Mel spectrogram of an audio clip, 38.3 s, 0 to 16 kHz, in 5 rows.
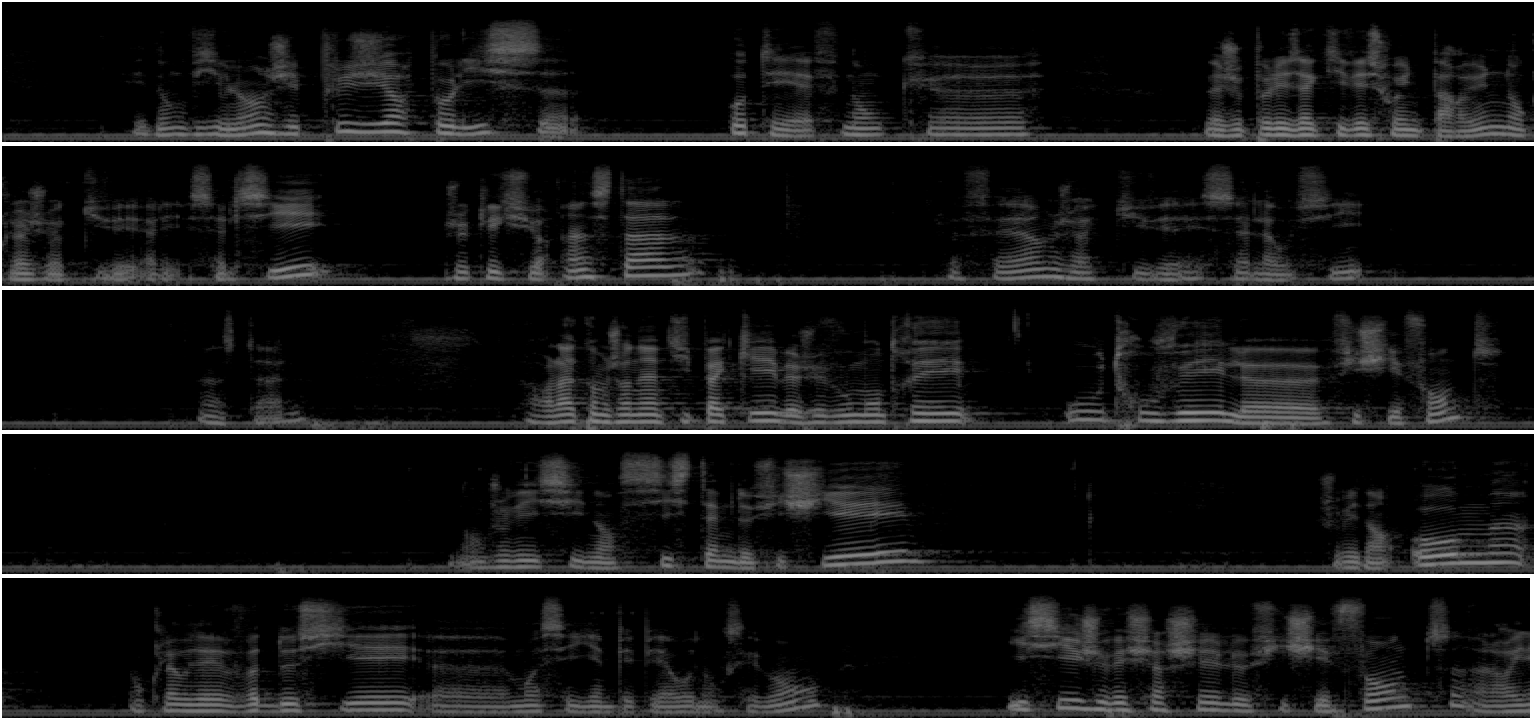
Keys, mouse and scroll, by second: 0.7 click, 8.1 click, 10.5 click, 12.1 click, 13.9 click, 16.3 click, 17.9 click, 23.3 click, 25.1 click, 26.4 click, 28.5 click, 30.2 click, 33.7 click.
